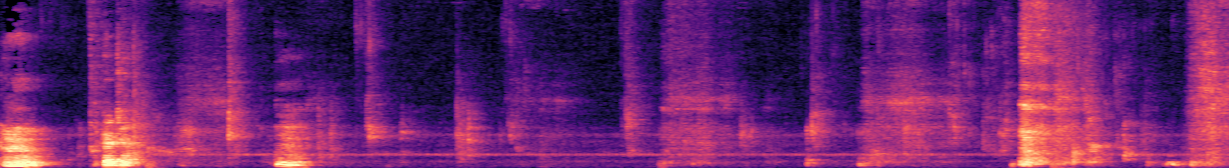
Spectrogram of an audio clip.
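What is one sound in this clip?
A man slurps noodles.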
